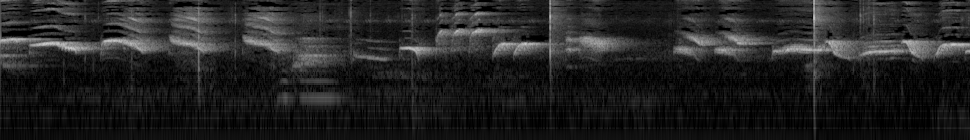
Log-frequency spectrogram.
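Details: Chinese hwamei kept caged and trained three seasons, singing varied loud whistled phrases with slurred notes and short chattery bits, a brief quiet gap near the middle and a few sharp clicks.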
